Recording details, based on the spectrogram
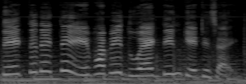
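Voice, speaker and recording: Female narrator for cartoon storytelling, high voice, scripted read over clear music. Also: expressive, brisk.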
